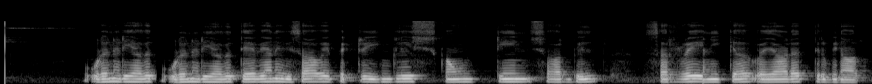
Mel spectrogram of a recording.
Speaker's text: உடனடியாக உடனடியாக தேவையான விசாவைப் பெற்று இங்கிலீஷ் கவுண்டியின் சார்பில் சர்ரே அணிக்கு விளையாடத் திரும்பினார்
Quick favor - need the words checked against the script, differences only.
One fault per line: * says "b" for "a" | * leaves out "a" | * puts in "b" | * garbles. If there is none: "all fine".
all fine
